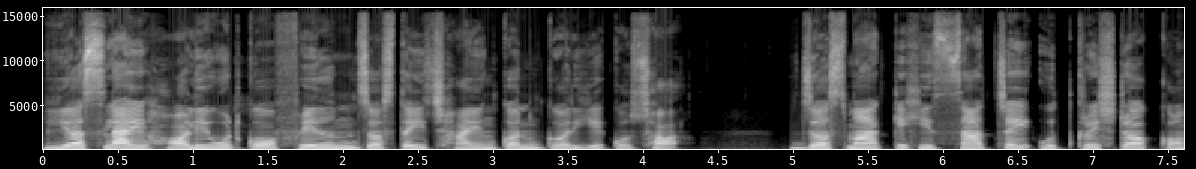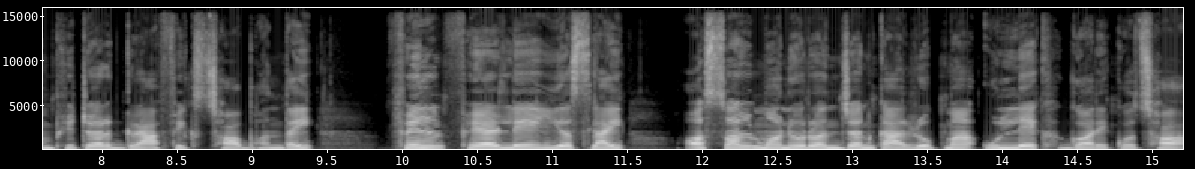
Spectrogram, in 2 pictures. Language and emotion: Nepali, neutral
